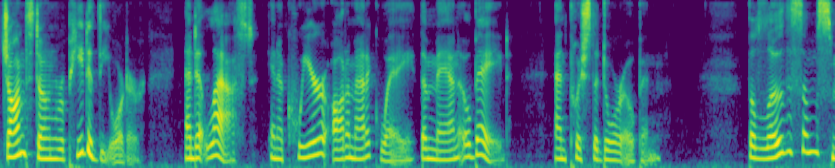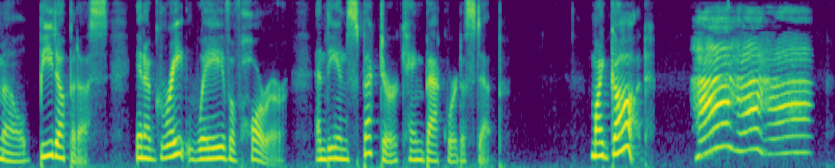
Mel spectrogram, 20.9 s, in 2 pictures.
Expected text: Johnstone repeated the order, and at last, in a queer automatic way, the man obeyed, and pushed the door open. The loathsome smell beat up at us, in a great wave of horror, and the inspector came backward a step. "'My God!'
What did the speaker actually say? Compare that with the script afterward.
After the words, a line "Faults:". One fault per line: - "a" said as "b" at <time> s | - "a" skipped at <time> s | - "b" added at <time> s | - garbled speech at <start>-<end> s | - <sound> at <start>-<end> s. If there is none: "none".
Johnstone repeated the order, and at last, in a queer automatic way, the man obeyed, and pushed the door open. The loathsome smell beat up at us, in a great wave of horror, and the inspector came backward a step. "'My God!'
Faults:
- laugh at 19.1-20.6 s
